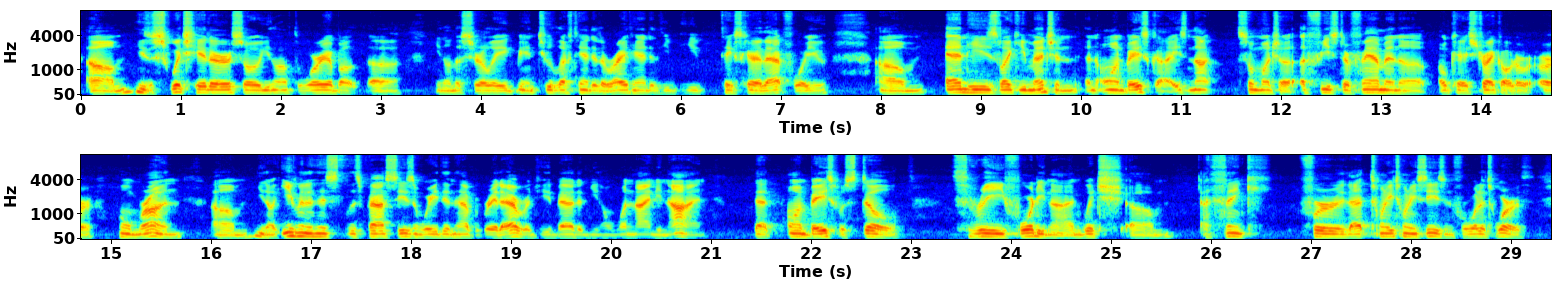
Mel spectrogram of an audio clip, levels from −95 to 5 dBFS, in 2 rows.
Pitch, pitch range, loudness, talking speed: 110 Hz, 100-115 Hz, -19 LUFS, 200 wpm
